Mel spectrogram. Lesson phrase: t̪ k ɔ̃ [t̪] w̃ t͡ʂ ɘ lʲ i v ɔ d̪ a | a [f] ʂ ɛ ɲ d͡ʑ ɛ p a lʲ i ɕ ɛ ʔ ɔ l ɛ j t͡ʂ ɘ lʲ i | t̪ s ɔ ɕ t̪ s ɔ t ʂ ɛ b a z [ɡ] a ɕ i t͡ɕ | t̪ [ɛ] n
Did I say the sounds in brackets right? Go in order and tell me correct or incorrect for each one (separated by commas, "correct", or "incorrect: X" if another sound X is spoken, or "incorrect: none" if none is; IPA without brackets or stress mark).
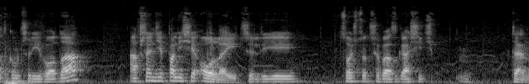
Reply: incorrect: none, correct, correct, correct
